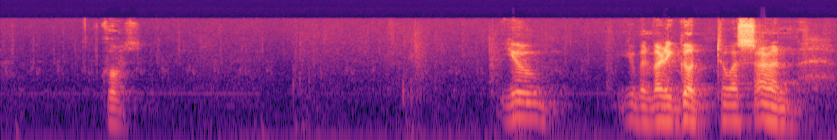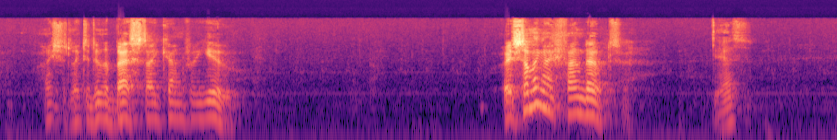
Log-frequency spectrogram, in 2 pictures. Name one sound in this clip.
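Another man answers briefly and calmly.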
